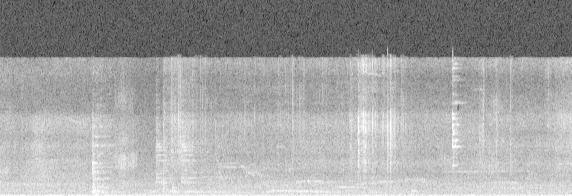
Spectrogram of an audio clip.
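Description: Near silence: a paratha crackling faintly on a non-stick tawa, with a few light clicks of a metal spatula.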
